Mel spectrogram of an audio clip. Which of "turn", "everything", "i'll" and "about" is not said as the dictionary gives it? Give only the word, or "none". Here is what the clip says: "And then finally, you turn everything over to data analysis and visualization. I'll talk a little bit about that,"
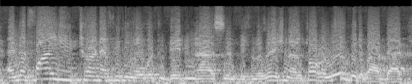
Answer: everything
